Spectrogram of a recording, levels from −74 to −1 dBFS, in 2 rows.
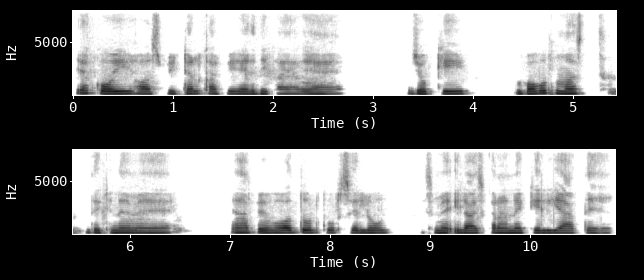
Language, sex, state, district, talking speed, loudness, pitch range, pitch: Hindi, female, Bihar, Jahanabad, 155 wpm, -18 LUFS, 200-215 Hz, 205 Hz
